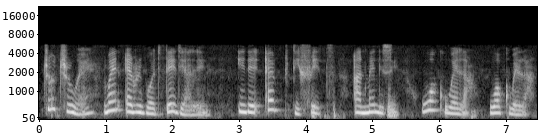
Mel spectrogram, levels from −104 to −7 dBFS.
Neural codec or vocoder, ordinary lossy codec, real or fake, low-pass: codec, 16 kHz, 4 kbps, FunCodec, trained on Chinese and English, 50 frames a second; none; fake; 5.4 kHz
